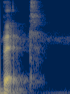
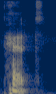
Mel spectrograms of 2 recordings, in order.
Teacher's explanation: the sound B is voiced because it makes the vocal cords vibrate while pet the sound p is voiceless because the air goes through the vocal cords without any vibration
